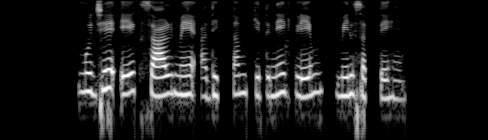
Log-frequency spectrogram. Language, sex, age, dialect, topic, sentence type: Hindi, female, 18-24, Marwari Dhudhari, banking, question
